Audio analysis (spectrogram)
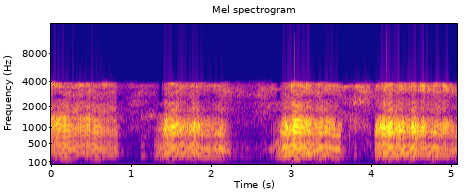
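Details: Digit, an affectionate dog that loves hugs and kisses, lets out four drawn-out, wavering growl-like moans, each lasting about a second, separated by short quiet pauses.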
